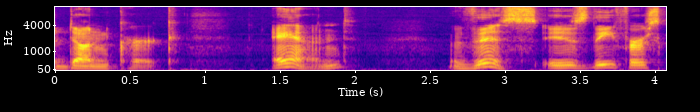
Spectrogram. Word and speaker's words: Dunkerque: mispronunciation of french words this one i can pronounce it's the dunkirk and this is the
